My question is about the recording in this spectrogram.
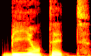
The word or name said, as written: bille en tête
